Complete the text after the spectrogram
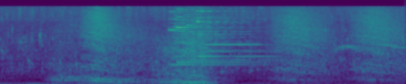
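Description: Sparkling chimes ring.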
